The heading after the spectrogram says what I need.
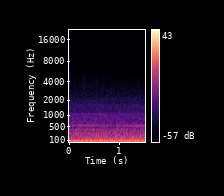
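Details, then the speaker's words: Modified Subaru WRX with built engine, 200 kW plus, upgraded intercooler, dump valve and Prodrive piping, idling: deep lumpy uneven boxer burble from unequal exhaust lengths, no knocks; healthy. "The exhaust length, because two of the ports are closer than the other two, that's why they make that sound."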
